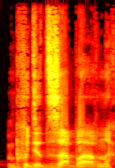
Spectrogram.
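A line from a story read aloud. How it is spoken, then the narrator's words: Snorting. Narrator (Russian): хмыкнул Арчер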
